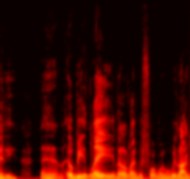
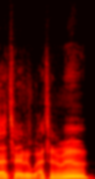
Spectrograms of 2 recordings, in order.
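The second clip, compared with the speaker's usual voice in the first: ordinary talk, nothing marked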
